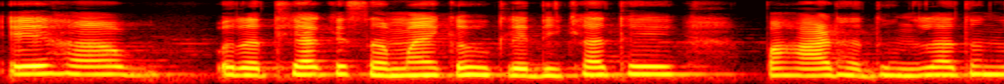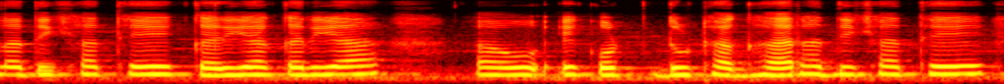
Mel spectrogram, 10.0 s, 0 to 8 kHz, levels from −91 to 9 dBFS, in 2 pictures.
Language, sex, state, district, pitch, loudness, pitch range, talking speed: Hindi, female, Chhattisgarh, Bilaspur, 230 Hz, -17 LUFS, 220-245 Hz, 145 wpm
